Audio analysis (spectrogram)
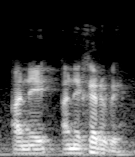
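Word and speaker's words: Ahnenerbe: Pues bueno, esta organización alemana se llamaba Anerbe, aproximadamente se pronuncia así, aquí lo voy a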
